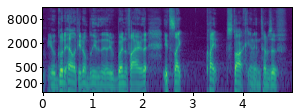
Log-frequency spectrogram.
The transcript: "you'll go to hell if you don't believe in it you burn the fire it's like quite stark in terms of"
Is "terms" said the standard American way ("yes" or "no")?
yes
